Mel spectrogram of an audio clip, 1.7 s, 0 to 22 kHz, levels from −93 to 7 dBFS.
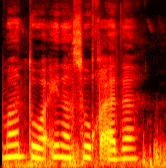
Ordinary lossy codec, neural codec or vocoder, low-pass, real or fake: none; vocoder, 44.1 kHz, 128 mel bands, Pupu-Vocoder; none; fake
